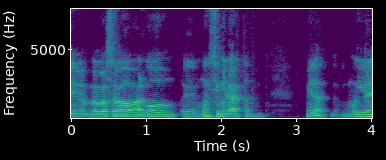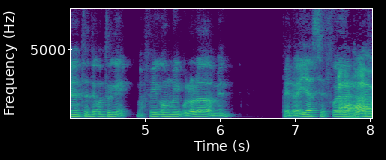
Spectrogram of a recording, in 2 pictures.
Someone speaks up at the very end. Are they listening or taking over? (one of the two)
listening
